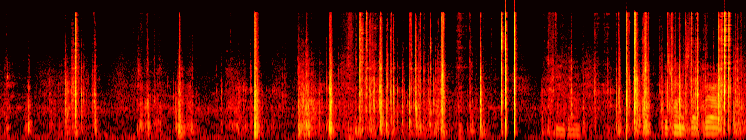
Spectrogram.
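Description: Hard plastic clicks, knocks and rattles from a Husky plastic rolling toolbox organizer being handled: the top organizer lid shut and clicked into place, with small items rattling inside. Two sharp snaps come about ten seconds in.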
